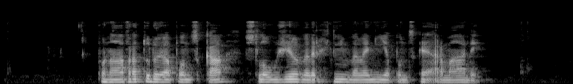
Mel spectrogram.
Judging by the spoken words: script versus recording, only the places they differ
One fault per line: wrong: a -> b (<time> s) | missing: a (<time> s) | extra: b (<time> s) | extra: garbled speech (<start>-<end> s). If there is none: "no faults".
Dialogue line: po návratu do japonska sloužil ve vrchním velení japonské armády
no faults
